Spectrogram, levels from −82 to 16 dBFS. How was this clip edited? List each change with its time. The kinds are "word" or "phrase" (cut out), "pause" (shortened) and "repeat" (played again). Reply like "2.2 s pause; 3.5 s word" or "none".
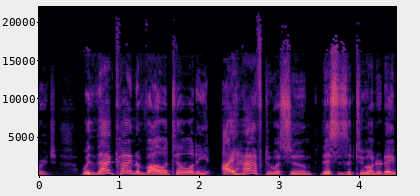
3.5 s pause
